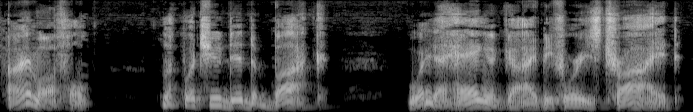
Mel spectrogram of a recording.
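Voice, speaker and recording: A man's voice: mid-range voice, wildly swooping pitch, a little slow, fairly bright tone, husky, voice pushed up, full character voice. A man doing a wry, teasing middle-aged dad. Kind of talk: audiobook character voice.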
